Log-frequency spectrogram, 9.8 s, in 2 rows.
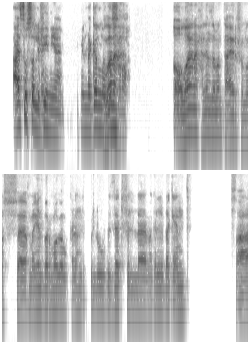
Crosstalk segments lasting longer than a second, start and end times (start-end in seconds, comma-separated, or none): none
